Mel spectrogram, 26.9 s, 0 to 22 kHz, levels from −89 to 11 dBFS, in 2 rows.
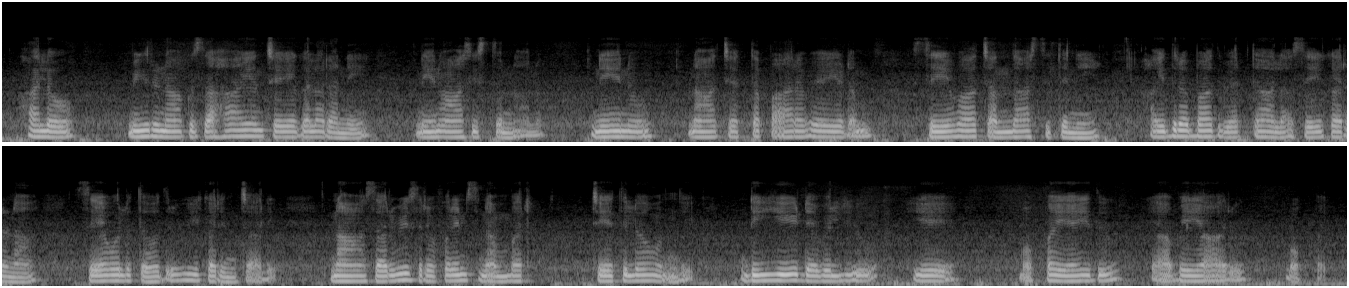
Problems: constant background noise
